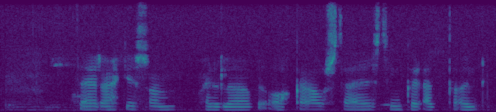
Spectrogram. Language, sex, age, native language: Icelandic, female, 11, Icelandic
